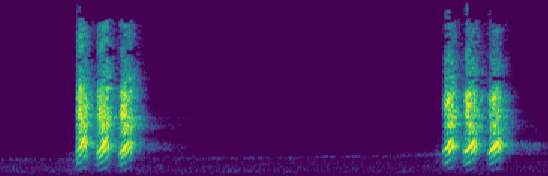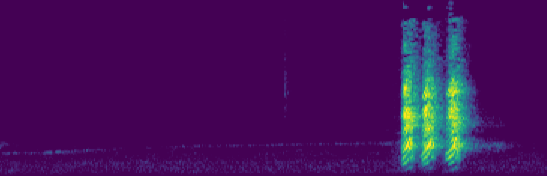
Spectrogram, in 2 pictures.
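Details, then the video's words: A magpie gives three harsh, rattling bursts of three quick notes each, spaced about every three seconds, over a faint steady high hum. "The Sound of Magpies"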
